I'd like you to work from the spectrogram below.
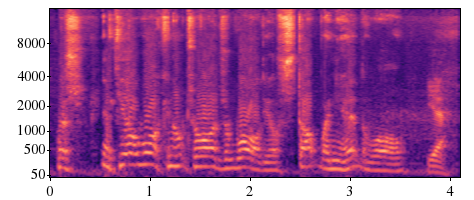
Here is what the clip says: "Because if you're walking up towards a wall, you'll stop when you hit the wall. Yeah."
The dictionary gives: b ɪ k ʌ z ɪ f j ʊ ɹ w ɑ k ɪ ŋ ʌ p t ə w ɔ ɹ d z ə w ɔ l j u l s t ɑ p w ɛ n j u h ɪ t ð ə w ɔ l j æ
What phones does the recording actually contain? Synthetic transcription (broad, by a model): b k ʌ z ɪ f j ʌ w ɑ k ɪ ŋ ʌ p t ə w ɔ ɹ d z ə w ɔ l j u l s t ɑ p w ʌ n j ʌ h ɪ t ð ə w ɔ l j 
